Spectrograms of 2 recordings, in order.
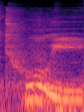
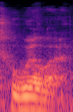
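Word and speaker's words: Tooele: you're not from here you probably pronounce this as Tuli but it's called toilla it is situated near the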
